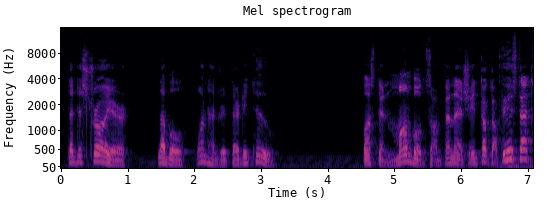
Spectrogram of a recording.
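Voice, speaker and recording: A man's voice: mid-range voice, a bit bright. A man livestreaming in casual, sweary bro slang, chatting and composing a story aloud. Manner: informal, profane, bro slang. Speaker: live-streaming writer and gamer. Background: background music.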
